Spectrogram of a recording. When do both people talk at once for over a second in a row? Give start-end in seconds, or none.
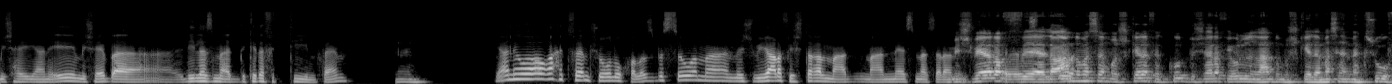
9.5-11.1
